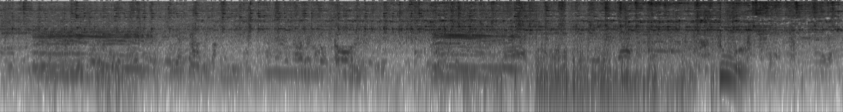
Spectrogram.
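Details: Cattle at bull-race (karapan sapi) practice in Asemanis, Pamekasan: two drawn-out moos several seconds apart, mixed with people talking, shouting and general crowd noise throughout.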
